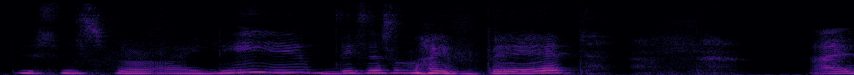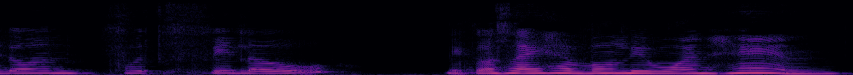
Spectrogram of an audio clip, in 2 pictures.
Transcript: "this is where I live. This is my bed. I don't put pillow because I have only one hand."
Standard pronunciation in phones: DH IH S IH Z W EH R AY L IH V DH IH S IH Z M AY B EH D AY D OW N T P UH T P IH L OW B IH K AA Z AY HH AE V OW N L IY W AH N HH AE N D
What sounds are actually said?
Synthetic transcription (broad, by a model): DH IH S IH S W EH R AY L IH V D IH S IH S M AY B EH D AY D OW N T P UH T F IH L OW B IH K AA S AY HH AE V OW N L IY W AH N HH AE N D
